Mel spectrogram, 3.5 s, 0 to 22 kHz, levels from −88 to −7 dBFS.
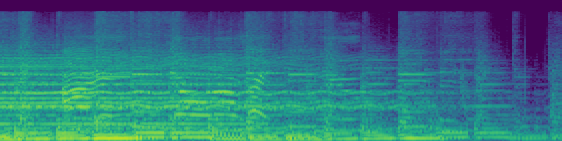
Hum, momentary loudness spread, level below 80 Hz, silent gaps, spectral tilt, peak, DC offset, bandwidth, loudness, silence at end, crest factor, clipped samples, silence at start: none; 15 LU; -32 dBFS; none; -5.5 dB/octave; -6 dBFS; under 0.1%; 15.5 kHz; -22 LUFS; 0 s; 16 dB; under 0.1%; 0 s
